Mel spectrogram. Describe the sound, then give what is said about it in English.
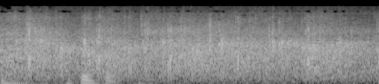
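An audience claps together in a dense, steady patter of many hands that holds at an even loudness throughout, with a voice briefly audible beneath it early on. “Oh, if you are clapping, you can clap.”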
